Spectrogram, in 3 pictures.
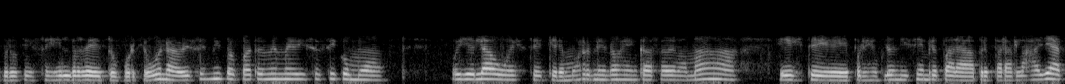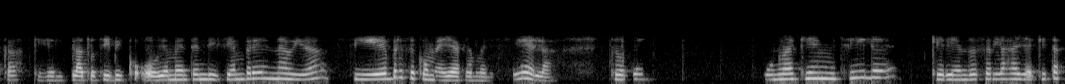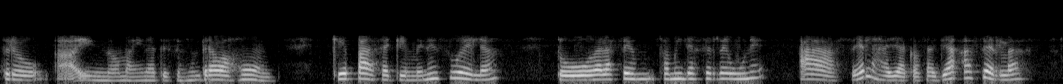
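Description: From start to finish the speech carries GSM full-rate codec damage: a buzzy, gravelly roughness from coarse pulse excitation, which fits a 13 kbps coder. Bandwidth runs from 200 Hz to 3.5 kHz, so a spectrogram shows nothing above 3.5 kHz and smeared, grainy harmonics.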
